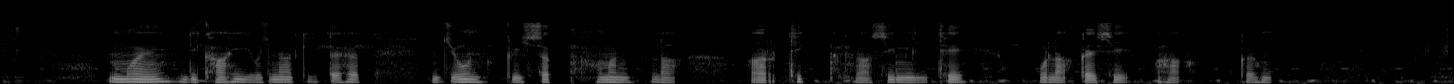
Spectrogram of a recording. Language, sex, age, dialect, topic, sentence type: Chhattisgarhi, male, 51-55, Eastern, banking, question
